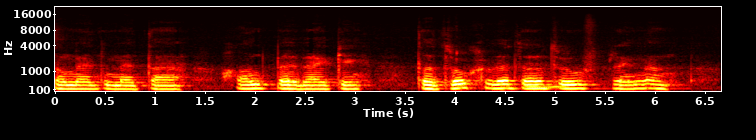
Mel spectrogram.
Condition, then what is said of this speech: ALS (motor neuron disease). Je knapper die Luft ist, umso anstrengender das Reden noch.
